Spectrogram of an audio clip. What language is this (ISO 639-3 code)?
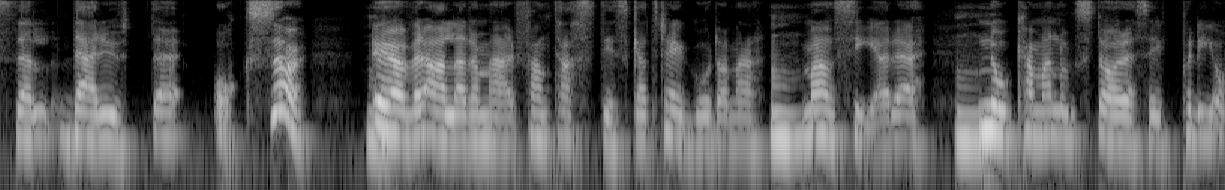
swe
